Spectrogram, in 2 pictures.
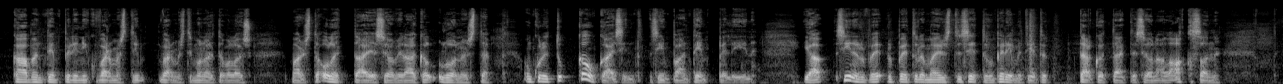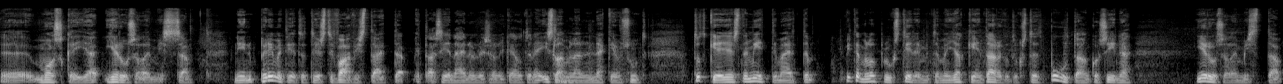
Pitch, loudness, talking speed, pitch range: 105 Hz, -22 LUFS, 170 wpm, 90-115 Hz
